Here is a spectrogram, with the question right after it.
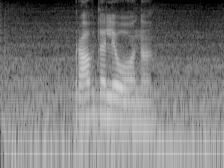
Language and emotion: Russian, neutral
